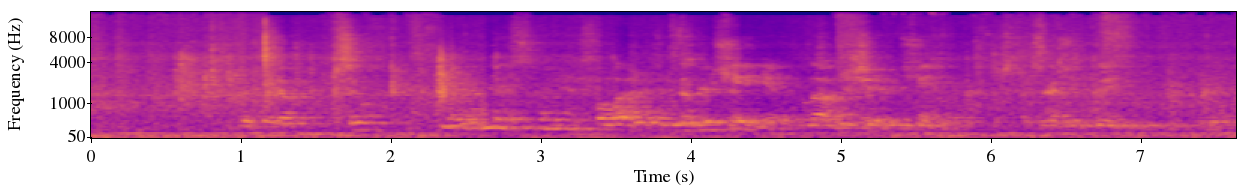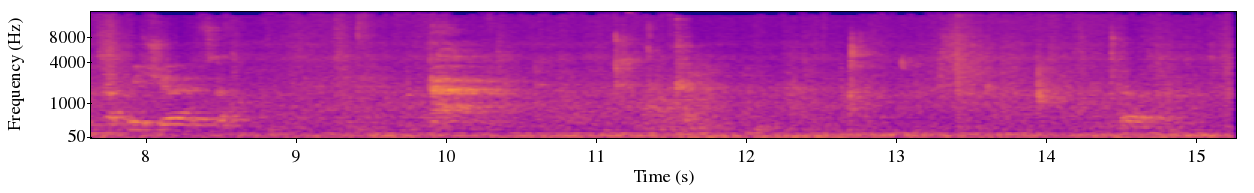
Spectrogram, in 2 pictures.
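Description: An elderly man reads aloud calmly, close by.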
